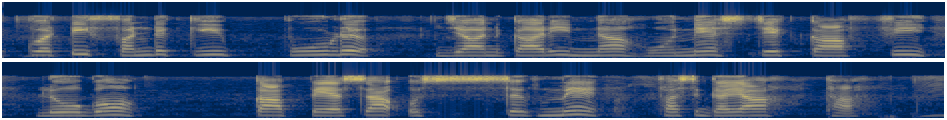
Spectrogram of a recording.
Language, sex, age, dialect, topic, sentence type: Hindi, female, 18-24, Kanauji Braj Bhasha, banking, statement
